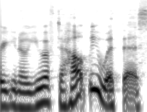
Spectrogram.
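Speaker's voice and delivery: ordinary talk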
